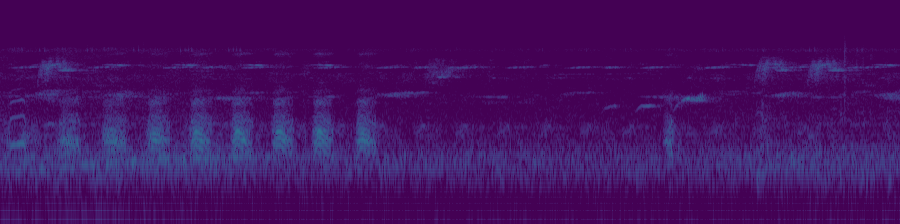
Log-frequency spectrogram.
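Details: Livingstone's turaco opens with a rhythmic burst of about nine rough, barking croaks at just over two per second, then falls silent while other birds whistle and chirp softly over a faint hiss.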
